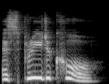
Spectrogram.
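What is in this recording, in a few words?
"esprit de corps", British English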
